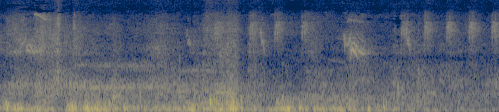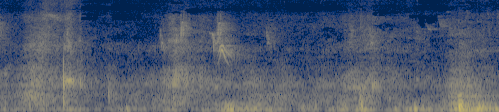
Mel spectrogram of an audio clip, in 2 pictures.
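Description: Birds chirping faintly: quick trills of short high notes and a few brief downward-sweeping calls, over a low uneven rumble with a thump near the start and another near the end.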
